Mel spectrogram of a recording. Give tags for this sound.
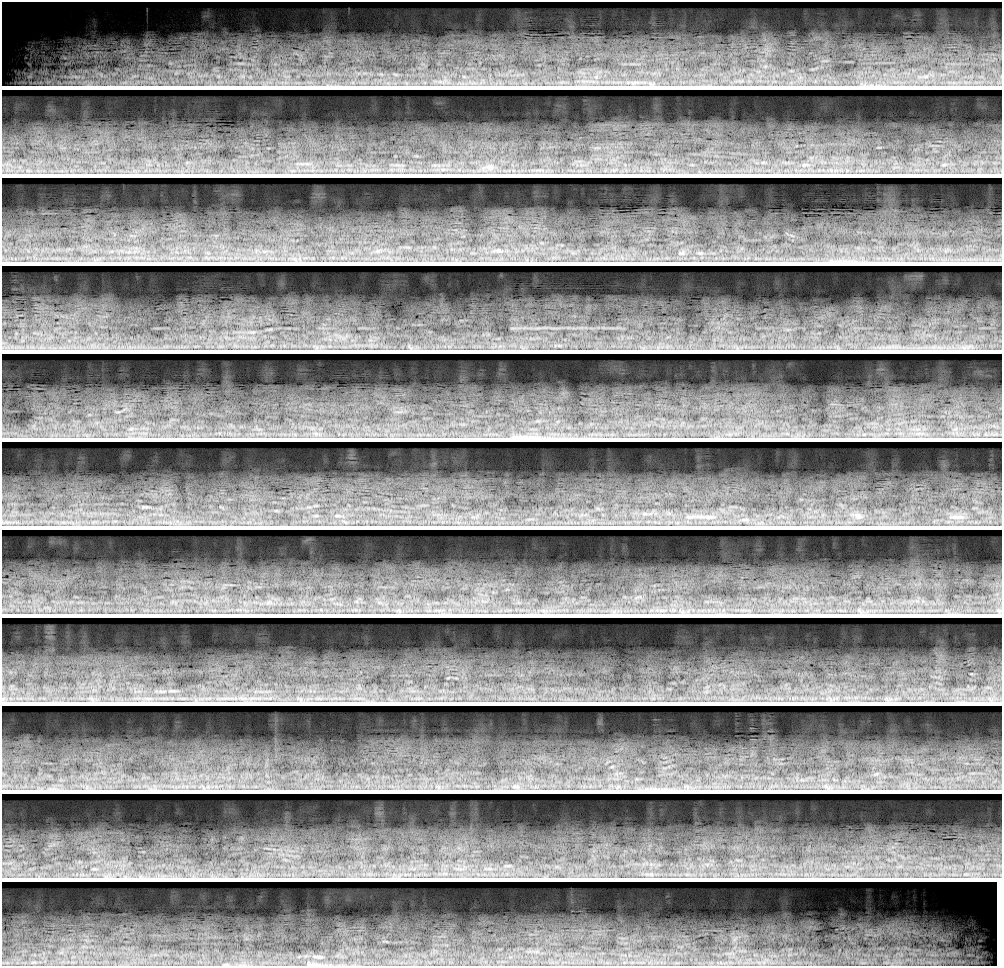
background
field
drinking
bar
recording
ambience
effect
jazz
people
talking
field-recording
ambient
Crowd
Club
sound

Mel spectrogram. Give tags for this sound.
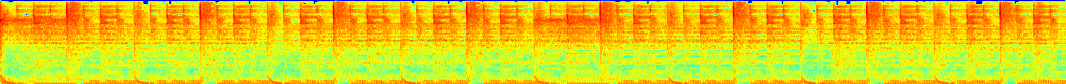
loop
loops
guitar
rock
music
orchestral-metal
epic
metal
intense

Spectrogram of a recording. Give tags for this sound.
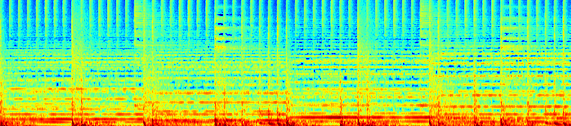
army
battle
cinema
combat
energetic
epic
epoch
fight
fighting
film
loop
military
movie
trailer
triumph
triumphant
war

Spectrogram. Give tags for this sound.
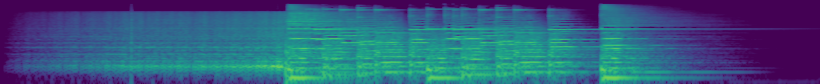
victory
score
game
trumpets
triumph
win
positive
bonus
alert
level
music
success
notification
fanfare
clip
resolution
happy

